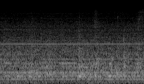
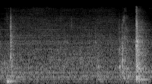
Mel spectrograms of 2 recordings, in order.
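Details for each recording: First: Original Xbox DVD-ROM drive stuck closed (eject click of death): the tray motor whirs with a faint whine, but the slack drive belt slips on its pulley and can't move the tray. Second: Original Xbox DVD-ROM drive after drive belt replacement fixing the eject click of death: sharp click, brief mechanical travel, double clunk as the tray ejects cleanly.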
